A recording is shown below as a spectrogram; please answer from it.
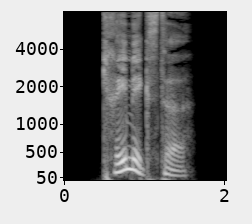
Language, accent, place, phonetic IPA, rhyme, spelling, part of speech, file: German, Germany, Berlin, [ˈkʁɛːmɪkstə], -ɛːmɪkstə, crèmigste, adjective, De-crèmigste.ogg
- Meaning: inflection of crèmig: 1. strong/mixed nominative/accusative feminine singular superlative degree 2. strong nominative/accusative plural superlative degree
